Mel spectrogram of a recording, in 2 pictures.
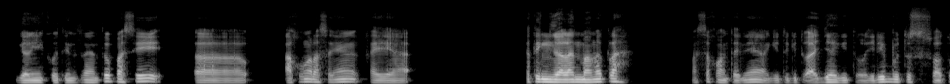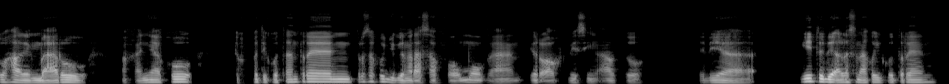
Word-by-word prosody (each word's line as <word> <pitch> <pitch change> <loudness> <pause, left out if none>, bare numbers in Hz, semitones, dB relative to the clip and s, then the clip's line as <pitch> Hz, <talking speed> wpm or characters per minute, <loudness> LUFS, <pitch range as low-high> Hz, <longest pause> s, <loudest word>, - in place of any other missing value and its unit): nggak 100 -1 +1
ngikutin 95 0 -4
tren 105 -1 -1
tuh 145 -1 +3
pasti, 140 +3 +3 0.3
eee, 90 -2 -1 0.4
aku - - -2
ngerasanya 120 +1 0
kayak 95 -2 -2 1.2
ketinggalan 115 -3 +8
bangetlah. 120 +1 +4 0.6
Masa - - -10
kontennya 100 +3 -1
gitu-gitu 95 +1 -9
aja 90 +6 +3
gitu, 95 -2 -5
jadi 95 +7 +2
butuh 115 -1 -1
sesuatu 90 -1 -5
hal 105 -2 +1
yang 95 0 0
baru, 95 +1 +2 0.4
makanya 100 +4 -4
aku 120 +2 +1 0.4
ikut-ikutan 115 +1 -6
tren, 125 -2 +3
terus 125 +1 -11
aku 130 0 -4
juga 95 -5 -2
ngerasa 90 0 -3
FOMO 95 +3 -4
kan, 80 +2 -8
fear 95 - -5
of - - -17
missing 85 -1 -10
out 90 0 -9
tuh. 85 -2 -11 0.6
Jadi 95 +2 -5
ya 85 -3 -3 0.5
itu 140 0 +4
dia 115 -3 +6
alasan 105 0 -2
aku 105 +1 -2
ikut 105 +2 -7
tren. 105 +1 -4
100 Hz, 140 wpm, -23 LUFS, 90-115 Hz, 1.2 s, ketinggalan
